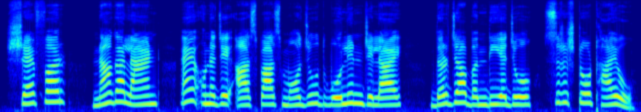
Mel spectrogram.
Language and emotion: Sindhi, neutral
